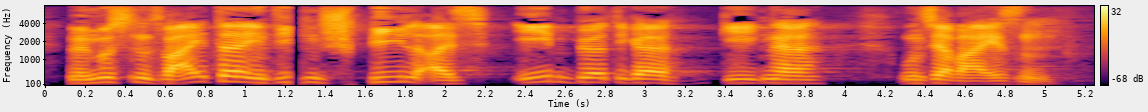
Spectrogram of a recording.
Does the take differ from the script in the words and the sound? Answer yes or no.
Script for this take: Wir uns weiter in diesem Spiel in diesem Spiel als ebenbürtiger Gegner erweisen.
yes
